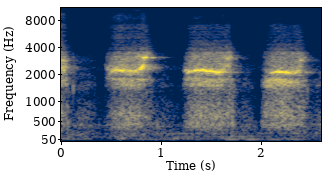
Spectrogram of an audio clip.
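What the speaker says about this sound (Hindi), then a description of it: "कभी कभी सीटी भी यानी विसल करना पड़ता है" A person whistles three short, steady notes at an even pace, each one clear and close with brief gaps of silence between.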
